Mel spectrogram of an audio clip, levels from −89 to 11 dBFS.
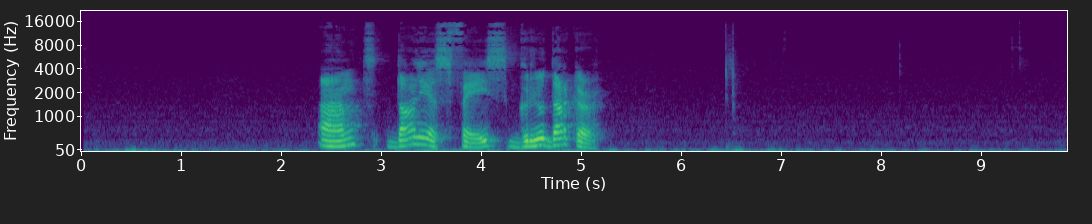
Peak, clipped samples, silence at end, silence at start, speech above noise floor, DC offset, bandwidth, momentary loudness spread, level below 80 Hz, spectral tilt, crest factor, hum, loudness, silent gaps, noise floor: -2 dBFS; under 0.1%; 2.85 s; 0.45 s; 36 dB; under 0.1%; 16 kHz; 9 LU; -48 dBFS; -6.5 dB/octave; 20 dB; none; -18 LUFS; none; -53 dBFS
